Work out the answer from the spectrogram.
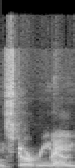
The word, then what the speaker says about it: Storrito: And then Storito, you can do 10 free story posts a month. Storito, like Dorito?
